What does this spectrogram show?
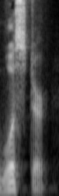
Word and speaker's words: Worcester: It's also found in city names like Gloucester and Worcester, which are no longer pronounced like they're spelled.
